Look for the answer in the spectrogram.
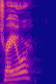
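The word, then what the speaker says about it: Traoré: It's pronounced Traore.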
